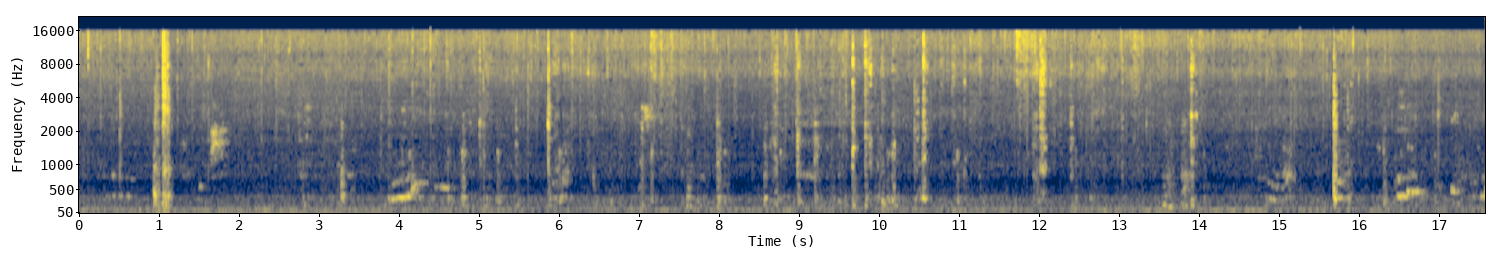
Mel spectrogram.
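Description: Sliced potatoes sizzling as they fry in a metal kadai, with a spatula stirring and scraping them against the pan in irregular clicks and scrapes. The loudest knocks come about a second in, at about twelve seconds and near sixteen seconds.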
